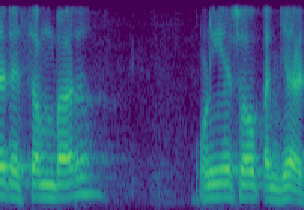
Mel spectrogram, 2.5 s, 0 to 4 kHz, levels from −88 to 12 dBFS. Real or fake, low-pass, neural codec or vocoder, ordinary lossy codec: fake; 3.6 kHz; codec, 24 kHz, 6 kbps, HILCodec; none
